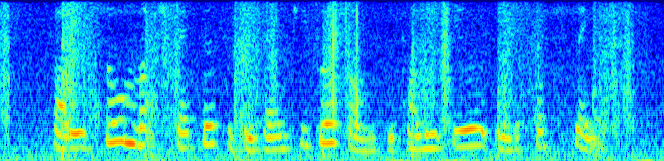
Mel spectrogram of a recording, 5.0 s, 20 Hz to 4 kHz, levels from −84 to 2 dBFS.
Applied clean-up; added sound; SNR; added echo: none; Walk, footsteps; 9 dB; reverberation time 0.2 s.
